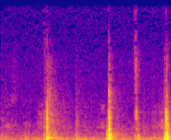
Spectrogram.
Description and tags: Running Kid Heavy Footsteps
Kid runs with heavy footsteps, outside.
Footsteps, kid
